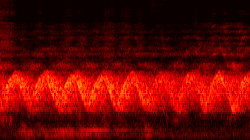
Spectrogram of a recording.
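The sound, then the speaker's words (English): A passing police car's siren wails in a fast, repeating rise-and-fall yelp, about two cycles per second, holding steady and fairly loud over low traffic rumble, with no voices. “That was a police car.”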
